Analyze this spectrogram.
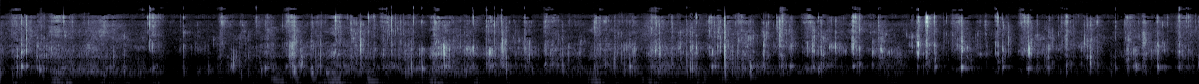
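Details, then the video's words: Max, a dog with a big licking habit, works peanut butter and kibble out of an orange mat: crisp, close wet licks and crunchy chewing, dense and uneven, in a quiet room. "Dog Licking Sounds"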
